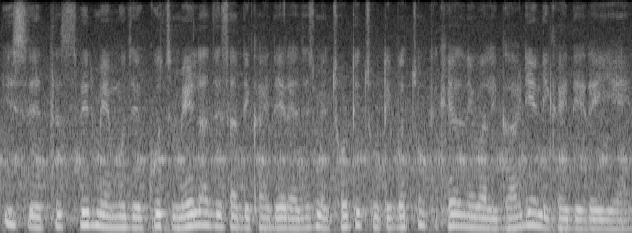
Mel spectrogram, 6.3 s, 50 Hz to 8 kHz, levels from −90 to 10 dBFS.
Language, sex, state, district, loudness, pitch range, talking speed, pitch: Hindi, male, Rajasthan, Bikaner, -16 LUFS, 125-150 Hz, 220 wpm, 135 Hz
